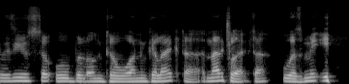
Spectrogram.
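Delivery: ordinary delivery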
